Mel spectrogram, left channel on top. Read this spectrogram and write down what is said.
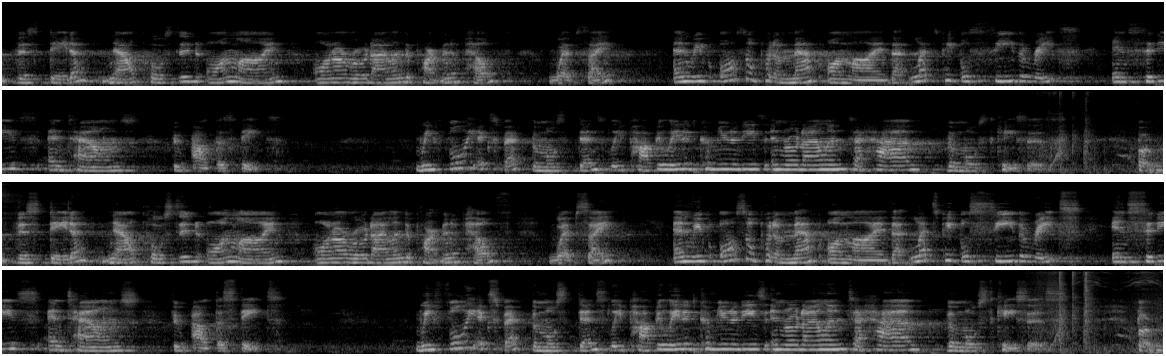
this data now posted online on our Rhode Island Department of Health website, and we've also put a map online that lets people see the rates in cities and towns throughout the state. We fully expect the most densely populated communities in Rhode Island to have the most cases. But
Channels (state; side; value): normal; both; correlation 0.59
